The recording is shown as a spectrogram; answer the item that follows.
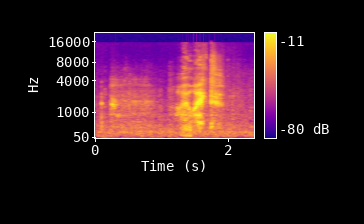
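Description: Near-quiet room tone broken by a short, soft, whispered or breathy bit of voice about a second and a half in.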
